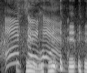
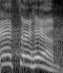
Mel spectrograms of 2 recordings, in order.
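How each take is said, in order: First: Mock heckler shout. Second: Brighter, faster repeat; mock heckler yell again. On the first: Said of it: "answer him right". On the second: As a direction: toss it back at him.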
